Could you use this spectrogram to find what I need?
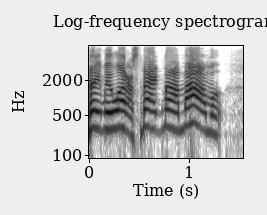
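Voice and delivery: put-on booming, shrill, very high and loud South Carolina accent. Imitating a friend from South Carolina: imitating a South Carolina friend's accent. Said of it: "He always talked like that".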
